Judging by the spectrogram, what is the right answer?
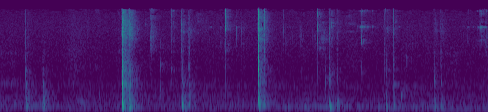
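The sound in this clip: Typing on a computer keyboard: faint, irregular key clicks, with a few sharper strikes standing out among many lighter taps.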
